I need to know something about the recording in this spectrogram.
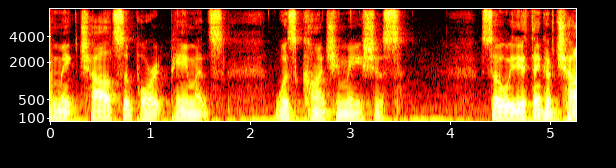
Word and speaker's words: contumacious: it up on Google it's contumacious contumacious contumacious that's the American here's the British contumacious contumacious contumacious so I kind of say it a little bit of both contumacious contumacious so the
